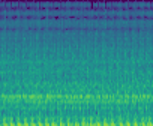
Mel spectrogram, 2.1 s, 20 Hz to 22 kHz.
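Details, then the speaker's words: 2021 EFI Royal Enfield Himalayan, cold start with the choke/idle lever raised: idle creeps up to about 1200 rpm with an even, steady single-cylinder thump and no misses or knocks. Normal fast idle during warm-up. "i hear the idle sneaking up and there we go we're up around 1200."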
